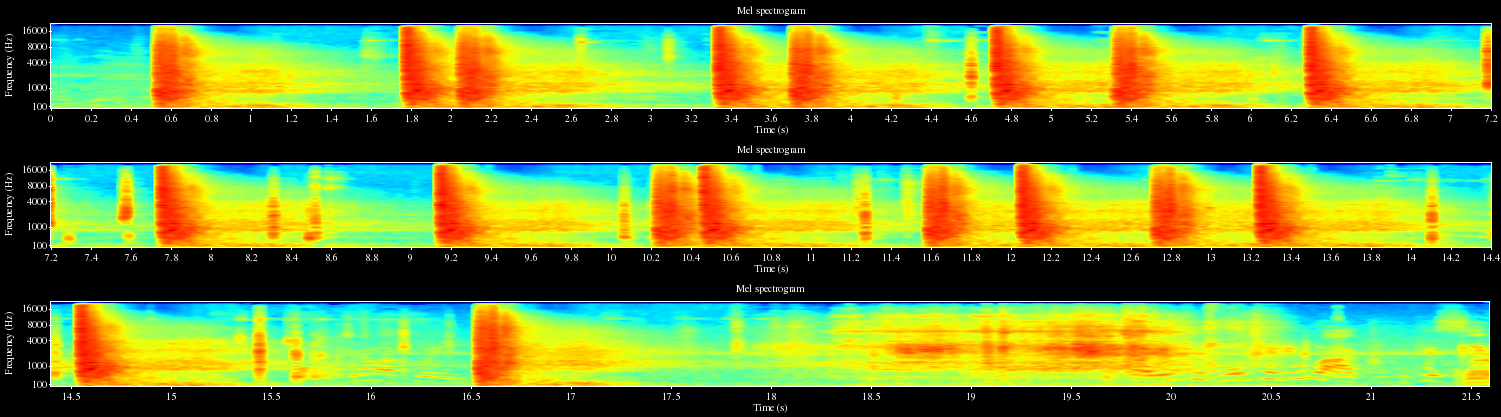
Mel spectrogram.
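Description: A handgun with both a grip safety and a trigger safety fired at a paper target, about fifteen sharp, loud shots in an uneven steady rhythm, close by, with a soft rustle after the last round.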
